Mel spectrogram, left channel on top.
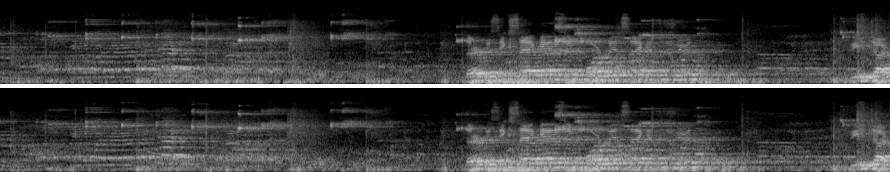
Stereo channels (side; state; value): both; normal; correlation 0.81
